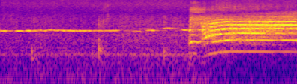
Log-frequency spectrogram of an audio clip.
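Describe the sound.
A steam pipe on a ship gives a thin, steady whistling tone with a few faint knocks, then abruptly swells into a louder, richer, harmonic whistle that holds to the end.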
